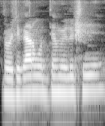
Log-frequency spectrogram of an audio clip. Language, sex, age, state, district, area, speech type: Odia, male, 18-30, Odisha, Balangir, urban, spontaneous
